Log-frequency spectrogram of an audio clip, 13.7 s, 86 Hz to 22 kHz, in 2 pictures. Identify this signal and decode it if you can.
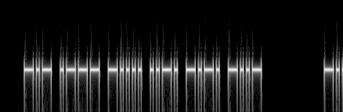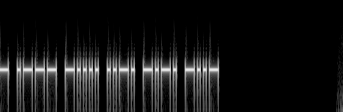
Morse code, heard as a keyed tone, about 20 wpm, 700 Hz. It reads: KJ6FCX KJ6FCX
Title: USA Call Signs - 6 Characters - Repeated 3x - 20wpm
